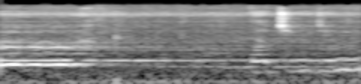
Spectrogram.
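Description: All-female a cappella ensemble humming sustained wordless chords. The upper voices fade out about half a second in, leaving a low held note, and new harmony notes enter near the end.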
